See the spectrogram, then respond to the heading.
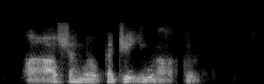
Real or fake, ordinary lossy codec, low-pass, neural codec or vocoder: fake; Opus, 16 kbps; 7.2 kHz; codec, 16 kHz, 0.5 kbps, FreqCodec, smaller model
